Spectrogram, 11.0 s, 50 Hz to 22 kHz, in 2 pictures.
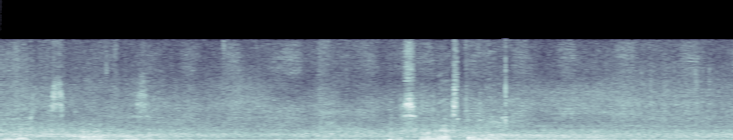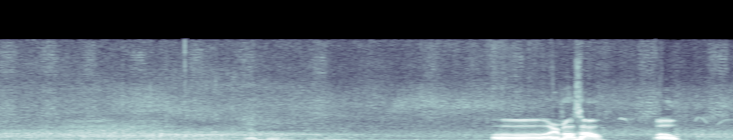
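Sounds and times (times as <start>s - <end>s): car driving past: 0.0s - 9.4s.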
